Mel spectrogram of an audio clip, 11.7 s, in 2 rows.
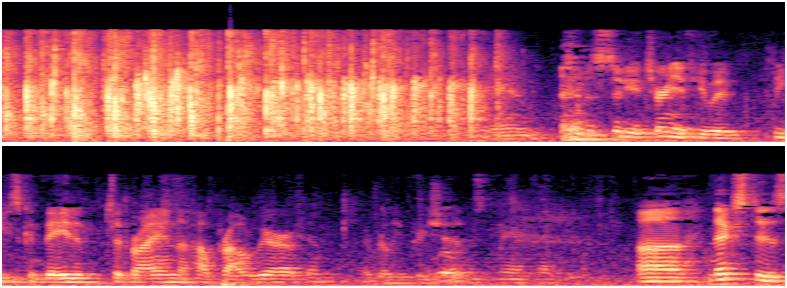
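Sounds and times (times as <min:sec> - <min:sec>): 
council applause: 0:00.0 - 0:03.9
speech: 0:04.6 - 0:11.7.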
